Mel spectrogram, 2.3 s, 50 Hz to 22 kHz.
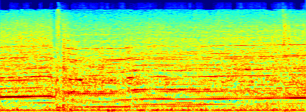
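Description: Ferrari 458 accelerating around Bathurst in GT Sport, a loud steady high-revving engine note holding on without a break for the whole stretch, close and alone.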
